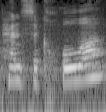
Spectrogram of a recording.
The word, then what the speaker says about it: Pensacola: Okay, suspected Pensacola? Is that how you say it? – Yes, that is.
